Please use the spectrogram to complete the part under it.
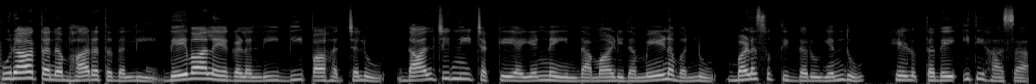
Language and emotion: Kannada, neutral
